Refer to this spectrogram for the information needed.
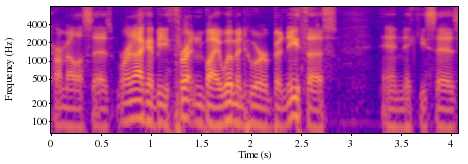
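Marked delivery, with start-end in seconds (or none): none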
